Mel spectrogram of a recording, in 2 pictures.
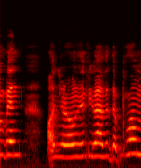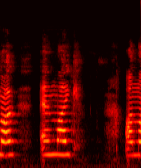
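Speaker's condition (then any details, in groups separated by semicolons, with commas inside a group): Cerebral palsy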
